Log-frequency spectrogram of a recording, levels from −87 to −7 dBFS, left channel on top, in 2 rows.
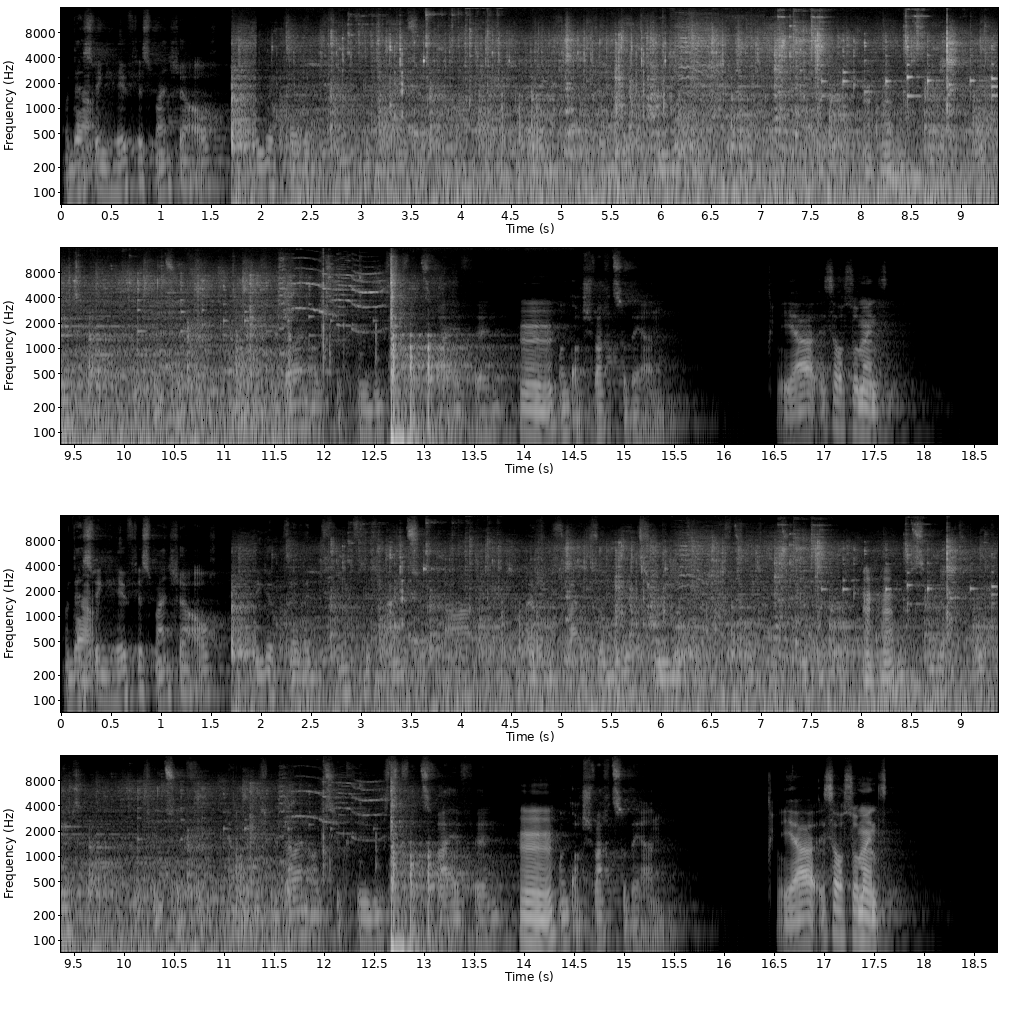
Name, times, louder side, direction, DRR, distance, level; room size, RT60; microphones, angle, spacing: voice 1, 0.0-1.5 1.9-4.2 4.6-7.9 8.3-9.6 10.0-13.8 14.3-15.4, right 2 dB, 50° right, 3 dB, 1.3 m, -47 dB
Knock, 1.7-13.8, left 6 dB, 25° left, 0.4 m, -38 dB
voice 2, 8.0-8.4 14.0-14.3 16.5-17.6, right 5 dB, 75° right, 15 dB, 0.4 m, -39 dB
21.5 x 14.0 x 3.0 m, 1.1 s
head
